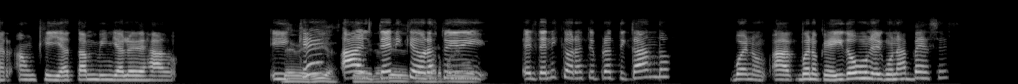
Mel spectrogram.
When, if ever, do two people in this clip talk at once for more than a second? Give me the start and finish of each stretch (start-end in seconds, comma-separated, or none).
2.8-4.8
